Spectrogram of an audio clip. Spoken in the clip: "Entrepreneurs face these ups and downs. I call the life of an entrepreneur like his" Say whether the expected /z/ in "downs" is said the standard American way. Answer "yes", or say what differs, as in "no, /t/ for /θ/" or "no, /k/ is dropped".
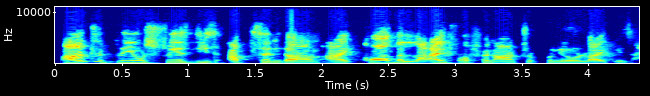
no, /z/ is dropped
